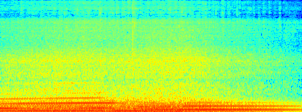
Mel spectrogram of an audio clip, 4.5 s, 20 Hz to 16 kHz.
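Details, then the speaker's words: Mitsubishi Eclipse (Stratus/3000GT/Stealth platform) exhaust leak at the flex pipe, which has multiple finger-sized holes; loud raspy rumble that swells with revs then drops back, plus an odd idle the owner hasn't figured out yet. "there's multiple holes where you can stick your finger through it so that's why it sounds like it does it's got this weird idle too"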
